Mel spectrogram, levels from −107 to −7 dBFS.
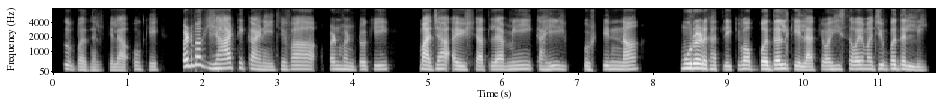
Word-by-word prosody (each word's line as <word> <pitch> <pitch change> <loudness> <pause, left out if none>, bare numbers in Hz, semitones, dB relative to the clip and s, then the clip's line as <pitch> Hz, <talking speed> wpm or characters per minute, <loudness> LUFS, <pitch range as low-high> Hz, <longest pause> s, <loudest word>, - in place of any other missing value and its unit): तो 185 - -3
बदल 135 -2 -6
केला 135 -2 -5
ओके. 155 -3 -9 0.3
पण 305 +3 +6
मग 375 - +3
या 210 +2 +3
ठिकाणी 180 -10 -3
जेव्हा 170 +1 -4 0.2
आपण 175 +2 -6
म्हणतो, 170 -1 -4
की 170 0 -4 0.4
माझ्या 185 +1 +4
आयुष्यातल्या 165 0 -1
मी 175 +3 -4
काही 165 0 -3 0.3
गोष्टींना 170 +2 -2 0.6
मुरड 215 -1 +9
घातली 170 -3 -2
किंवा 185 +2 +1 0.2
बदल 190 +3 +6
केला 145 -4 +2
किंवा 165 -1 -2
ही 170 +1 -1
सवय 185 +2 0
माझी 180 0 -2
बदलली, 160 -8 0
170 Hz, 140 wpm, -24 LUFS, 160-185 Hz, 0.6 s, मुरड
